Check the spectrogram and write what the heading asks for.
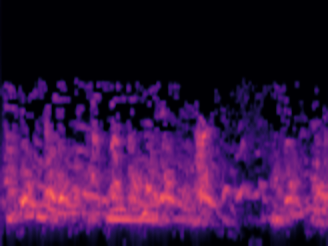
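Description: Several dogs bark, yip and howl at once in a continuous, overlapping chorus, loud, with no pauses, as they ride a puppy bus in Skagway, Alaska, run by the dog walking and training service Mo Mountain Mutts, taking them to off-leash walks, hikes and swims.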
